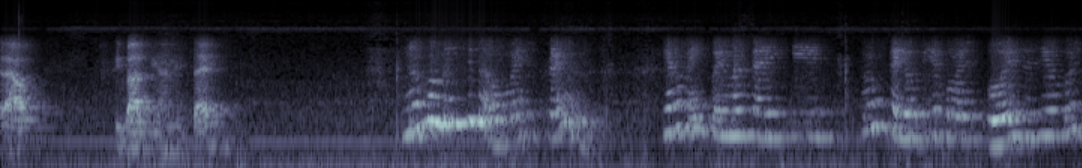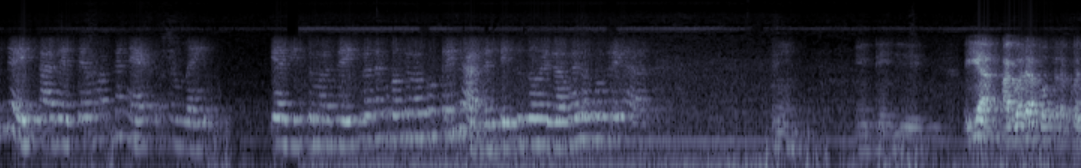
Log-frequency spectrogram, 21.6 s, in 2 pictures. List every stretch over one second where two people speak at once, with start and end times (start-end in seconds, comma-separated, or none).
none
